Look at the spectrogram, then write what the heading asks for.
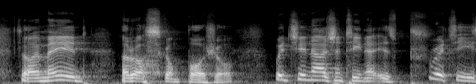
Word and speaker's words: pollo: In Argentina, we pronounce them je. So I say yo soy. And I don't say mayo, I say mayo. And I don't say pollo, I say pollo.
